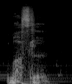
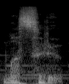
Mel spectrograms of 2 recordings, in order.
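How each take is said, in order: First: It is said with a German accent. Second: It is said with a Japanese accent. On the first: "in German it would be muscle" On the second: "in Japanese it would be masuru"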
